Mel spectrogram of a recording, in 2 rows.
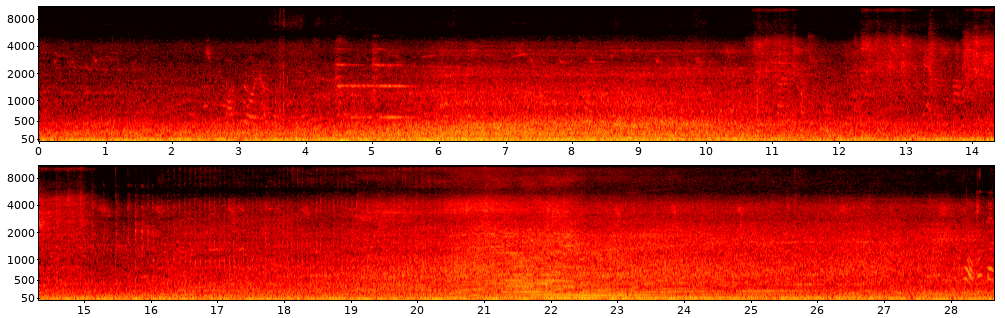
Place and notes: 本東倉庫, Yancheng Dist., Kaohsiung City - Light rail tram running
Circular Line (KLRT), Traffic sound, birds sound, Tourists, light rail transit, Light rail tram running
Binaural recordings, Sony PCM D100+ Soundman OKM II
